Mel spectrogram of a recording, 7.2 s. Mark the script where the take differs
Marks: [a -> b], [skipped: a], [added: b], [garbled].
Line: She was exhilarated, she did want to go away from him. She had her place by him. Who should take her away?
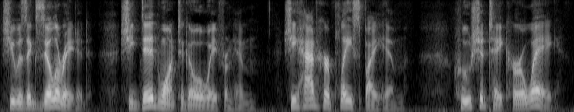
She was exhilarated, she did want to go away from him. She had her place by him. Who should take her away?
